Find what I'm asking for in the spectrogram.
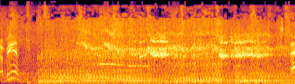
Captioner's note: tires screech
